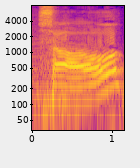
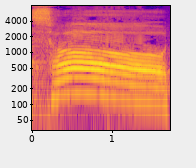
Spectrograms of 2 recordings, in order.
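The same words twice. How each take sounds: First: The word is said plainly, without extra emphasis. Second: The word is drawn out with exaggerated emphasis. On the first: It refers back to what came before. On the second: It intensifies the following adjective.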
